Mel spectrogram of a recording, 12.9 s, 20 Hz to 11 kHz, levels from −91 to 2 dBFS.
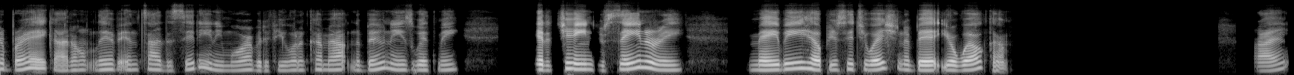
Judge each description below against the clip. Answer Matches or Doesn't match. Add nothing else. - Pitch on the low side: Doesn't match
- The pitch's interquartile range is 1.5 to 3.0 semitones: Matches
